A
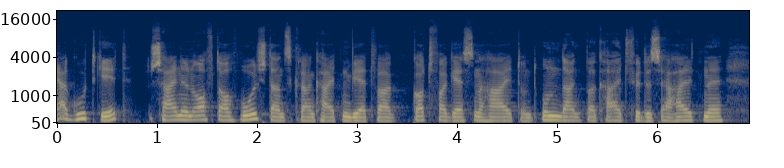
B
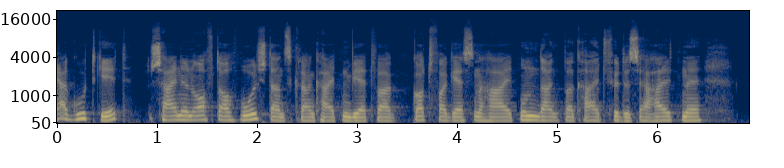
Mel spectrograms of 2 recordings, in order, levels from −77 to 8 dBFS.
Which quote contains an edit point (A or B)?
B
